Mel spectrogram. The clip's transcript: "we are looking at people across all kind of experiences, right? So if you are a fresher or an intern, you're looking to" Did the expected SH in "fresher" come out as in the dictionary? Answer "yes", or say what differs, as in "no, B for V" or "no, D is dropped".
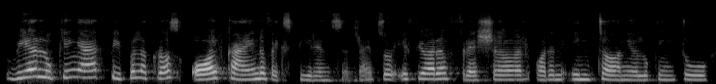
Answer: yes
